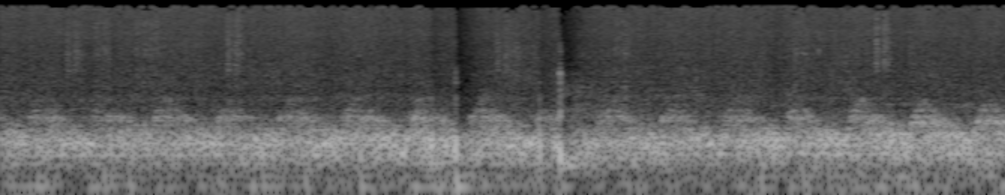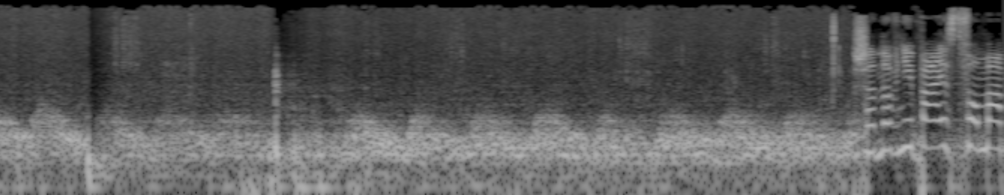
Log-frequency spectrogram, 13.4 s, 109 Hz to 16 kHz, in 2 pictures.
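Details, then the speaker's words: Fetal heartbeat on Doppler, mother's eighth pregnancy, demonstrated live at a public march; rapid, regular whooshing pulses at 128 beats per minute, called a very healthy rate. "mam nadzieję, że wyraźnie słychać tętno. Jakie mamy tętno? 128. Bardzo zdrowe tętno. Słychać bicie serca dziecka."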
